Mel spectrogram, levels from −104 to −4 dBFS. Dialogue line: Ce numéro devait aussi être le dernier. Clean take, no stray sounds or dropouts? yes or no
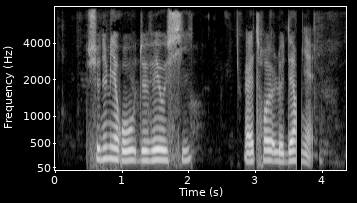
no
